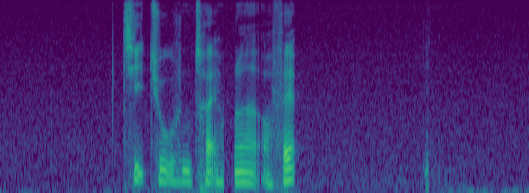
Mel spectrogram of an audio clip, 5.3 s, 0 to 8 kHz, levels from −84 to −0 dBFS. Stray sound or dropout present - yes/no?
yes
